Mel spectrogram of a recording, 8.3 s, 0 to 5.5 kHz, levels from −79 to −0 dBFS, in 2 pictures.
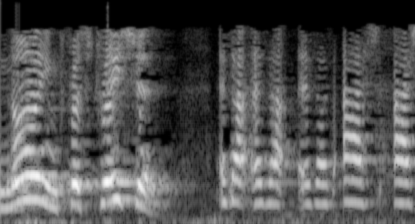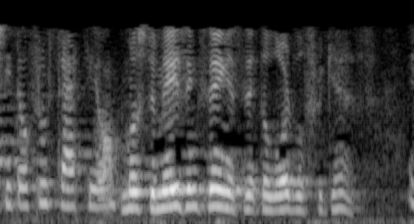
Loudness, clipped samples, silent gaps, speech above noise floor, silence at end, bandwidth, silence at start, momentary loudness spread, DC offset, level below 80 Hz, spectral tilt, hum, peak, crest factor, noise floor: -15 LUFS; under 0.1%; none; 24 dB; 0 s; 5.2 kHz; 0 s; 16 LU; under 0.1%; -50 dBFS; -8.5 dB/octave; none; 0 dBFS; 16 dB; -39 dBFS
